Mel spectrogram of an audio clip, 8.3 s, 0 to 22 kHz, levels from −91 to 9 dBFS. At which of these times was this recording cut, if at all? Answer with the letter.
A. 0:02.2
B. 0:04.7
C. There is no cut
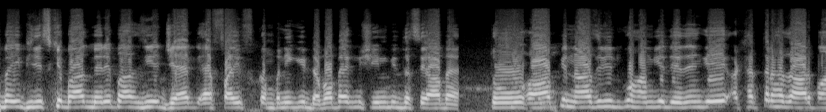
B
